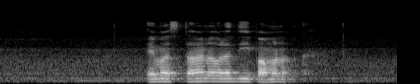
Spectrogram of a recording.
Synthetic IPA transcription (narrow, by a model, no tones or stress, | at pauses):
eməst̪aːnəʋələd̪iːpaməna̰k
